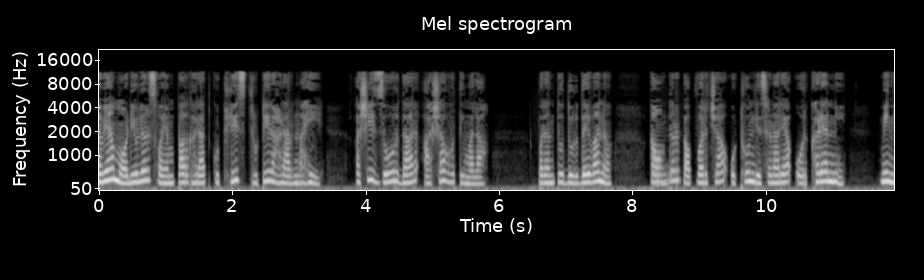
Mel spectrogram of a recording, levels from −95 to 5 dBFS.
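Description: This speech clip has rough, grainy low-delay AAC compression throughout, likely AAC-ELD at a rate that fits around 32 kbps, with noise filling the gaps between harmonics and a thin synthetic top band on the spectrogram. AAC frame loss with concealment causes smeared, noisy patches at 1.29–1.36 s (before "कुठलीच त्रुटी राहणार"), 2.97–3.03 s (after "कुठलीच त्रुटी राहणार") and 6.51–6.61 s (before "परंतु दुर्दैवानं"). A heavier stretch at 8.33–8.79 s loses about 240 ms in runs up to about 70 ms, showing as blurred, dipping spectral blocks.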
